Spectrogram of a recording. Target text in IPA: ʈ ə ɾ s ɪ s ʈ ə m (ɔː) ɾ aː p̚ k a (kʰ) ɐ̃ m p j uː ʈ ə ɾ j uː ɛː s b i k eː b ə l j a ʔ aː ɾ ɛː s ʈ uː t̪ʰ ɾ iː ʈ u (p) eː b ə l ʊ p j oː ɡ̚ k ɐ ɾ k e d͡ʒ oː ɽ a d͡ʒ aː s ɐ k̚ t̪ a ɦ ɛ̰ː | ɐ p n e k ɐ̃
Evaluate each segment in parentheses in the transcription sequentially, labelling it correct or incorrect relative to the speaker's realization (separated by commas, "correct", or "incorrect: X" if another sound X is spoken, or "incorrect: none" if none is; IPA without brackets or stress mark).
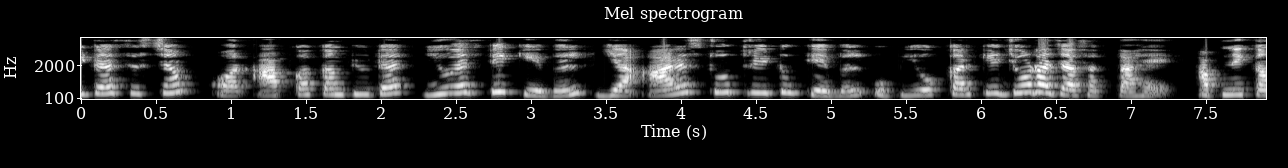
correct, incorrect: k, incorrect: k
